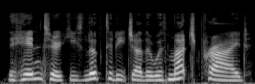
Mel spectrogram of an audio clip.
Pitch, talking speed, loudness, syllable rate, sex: 215 Hz, 235 wpm, -18 LUFS, 5.9 syllables/s, female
